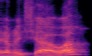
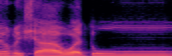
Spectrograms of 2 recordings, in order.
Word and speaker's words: غشاوة: If you stop here, you say ghishawa. If you continue, you say ghishawatu walahum. Idgham with 2 counts.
